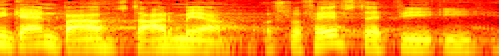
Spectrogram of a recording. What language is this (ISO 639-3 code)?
dan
